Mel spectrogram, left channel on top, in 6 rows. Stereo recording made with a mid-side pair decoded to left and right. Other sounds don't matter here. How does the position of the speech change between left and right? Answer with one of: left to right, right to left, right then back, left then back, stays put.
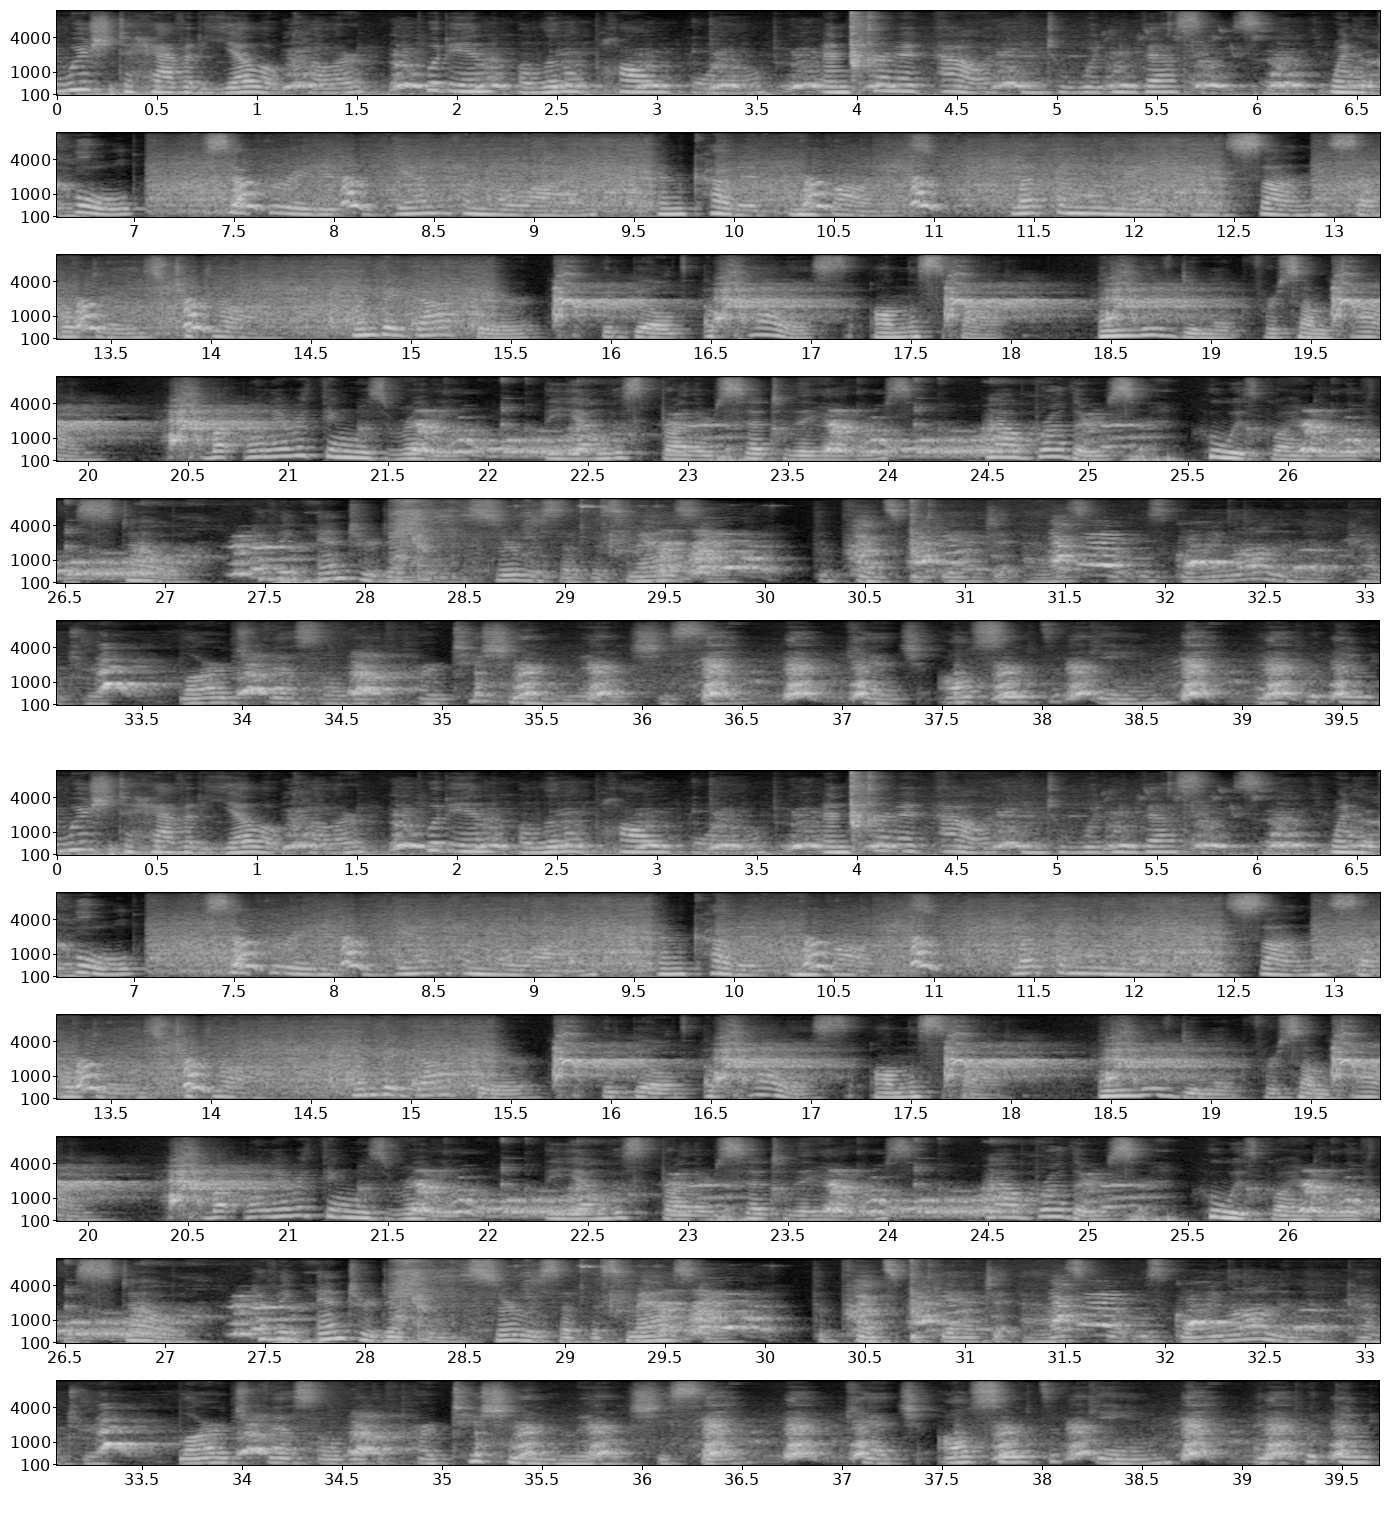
left to right.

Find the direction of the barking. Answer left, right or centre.
centre.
